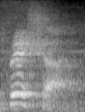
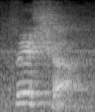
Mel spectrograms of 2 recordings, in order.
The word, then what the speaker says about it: pressure: Dear learner, notice my pronunciation, pressure. The spelling is S-S-U-R-E, but the pronunciation is pressure.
